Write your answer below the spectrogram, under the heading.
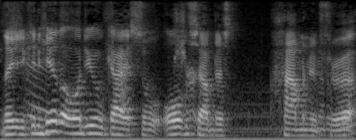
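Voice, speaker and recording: A man with a fairly high pitch talks, and the recording carries noticeable background noise and audible room echo. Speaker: gaming live streamer. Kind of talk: live gameplay commentary. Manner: fast; rambling, casual.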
